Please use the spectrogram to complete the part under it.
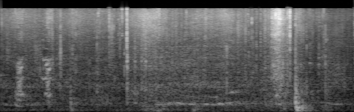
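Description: Three-week-old puppies, including a double blue-eyed red tri male, let out soft, close whimpers and a few brief yips in a quiet litter setting.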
